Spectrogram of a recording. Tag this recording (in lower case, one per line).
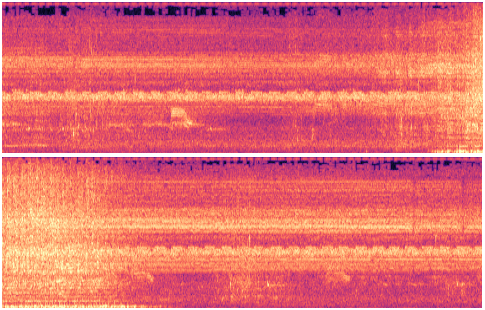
environmental noise
animal
wild animals
roar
